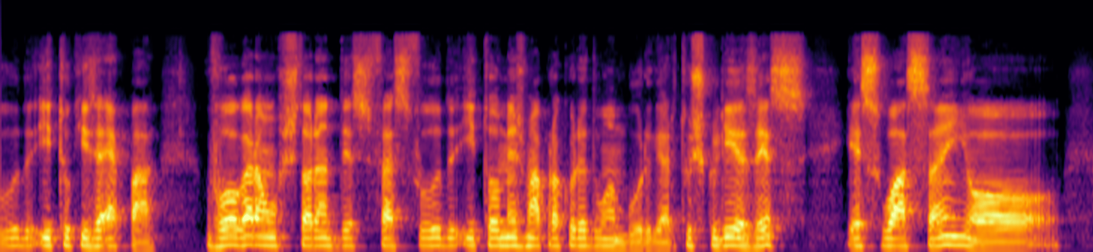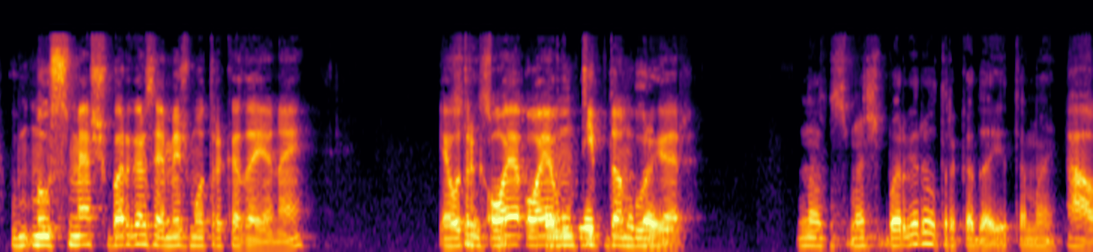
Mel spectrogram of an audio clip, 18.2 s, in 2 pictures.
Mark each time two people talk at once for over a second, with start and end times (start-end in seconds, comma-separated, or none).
12.8-14.8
